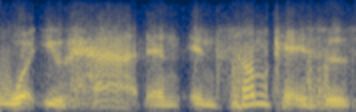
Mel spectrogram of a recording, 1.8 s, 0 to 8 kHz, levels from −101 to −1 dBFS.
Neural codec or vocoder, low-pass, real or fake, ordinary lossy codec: none; 7.2 kHz; real; Opus, 16 kbps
